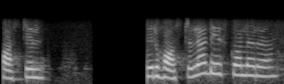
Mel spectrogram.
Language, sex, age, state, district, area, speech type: Telugu, female, 30-45, Andhra Pradesh, Kakinada, rural, conversation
